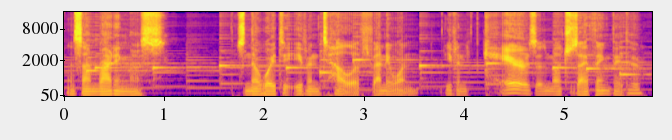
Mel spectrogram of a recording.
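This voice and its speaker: Haunted young man for horror diary reading, male actor: low pitch, frightened, paranoid, dramatic, over faint music. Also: flat delivery, moderate pace, gravelly. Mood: spiralling paranoia.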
